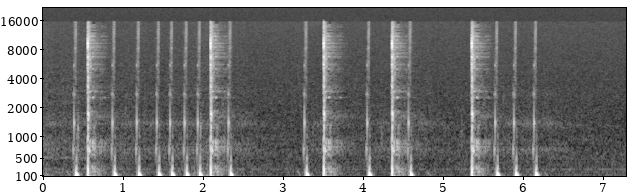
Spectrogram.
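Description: Short menu clicks tick in quick bursts.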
